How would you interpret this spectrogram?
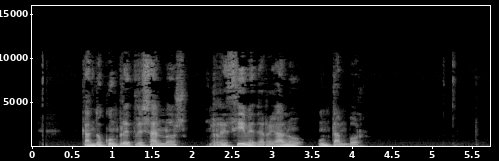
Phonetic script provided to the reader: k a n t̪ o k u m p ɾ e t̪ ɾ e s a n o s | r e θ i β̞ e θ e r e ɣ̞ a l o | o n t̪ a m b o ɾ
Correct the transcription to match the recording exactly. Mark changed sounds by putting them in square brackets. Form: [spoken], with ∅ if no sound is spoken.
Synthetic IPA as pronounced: k a n [d̪] o k u m p ɾ e t̪ ɾ e s a n o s | r e θ i β̞ e [ð] e r e ɣ̞ a l o | [u] n t̪ a m b o ɾ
